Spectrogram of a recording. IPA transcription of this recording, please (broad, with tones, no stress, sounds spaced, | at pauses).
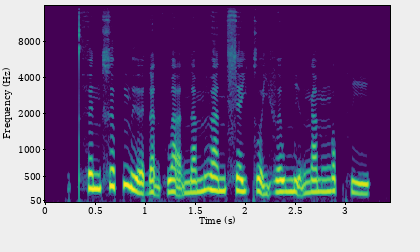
t̪ʰ ə˧ n x ə˦˥ p̚ m ɨ˧˩ ə̯ ɗ a̰˧˨ n h w a̰ː˧˨ n a˨˦ m v a˧ n s ɛ˧ j k o̰˧˨ j v ə˧ w m ḭ˧˨ ə̯ ŋ a˧ m ŋ ɔ˦˥ p̚ f i˨˩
